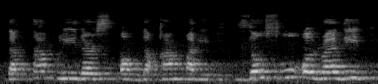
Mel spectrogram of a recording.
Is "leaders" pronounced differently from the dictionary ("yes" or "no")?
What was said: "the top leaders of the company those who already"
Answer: yes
